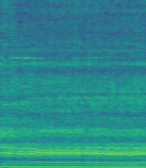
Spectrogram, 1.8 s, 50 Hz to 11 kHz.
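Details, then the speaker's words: Traxxas T-Maxx 3.3 nitro engine with OS carb, aluminum flywheel and clutch, warmed up: high buzzing, fairly steady with slight wavering; low-speed needle set too rich, low end loading up. "You can hear the low end starting to load up a little."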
